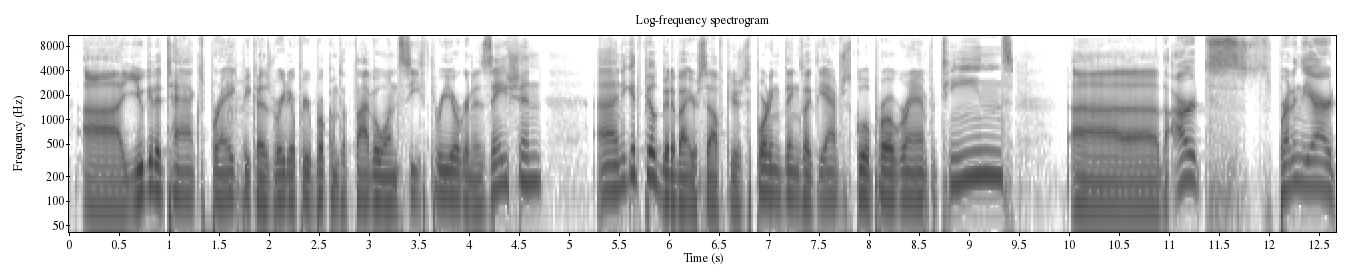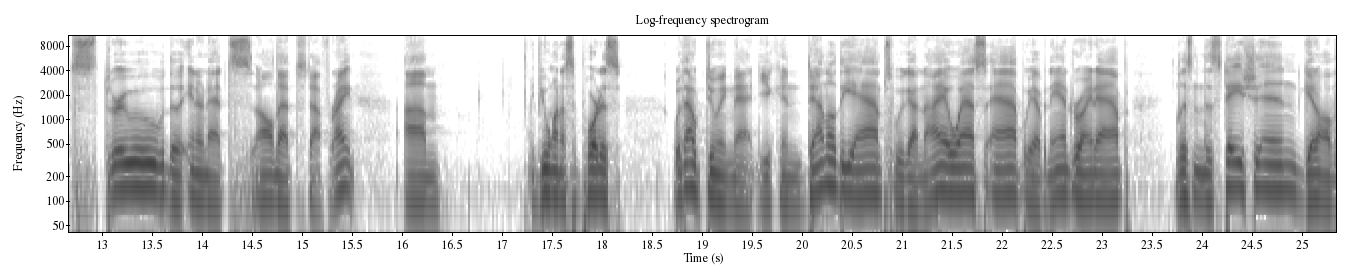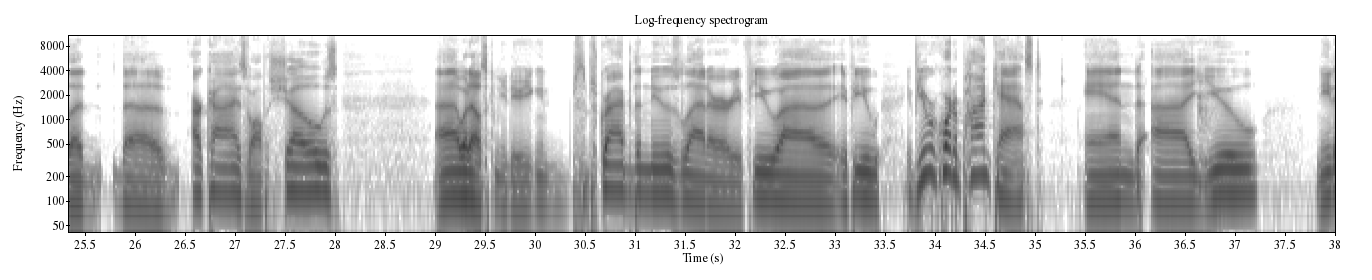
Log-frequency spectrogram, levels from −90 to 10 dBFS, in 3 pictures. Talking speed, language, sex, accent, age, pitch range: 175 wpm, English, male, American, 30-49, 100-130 Hz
